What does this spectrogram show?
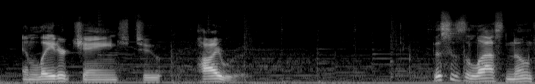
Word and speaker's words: Piru: Originally pronounced pirou and later changed to pyu.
